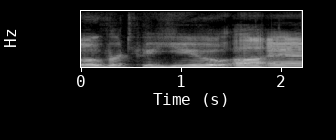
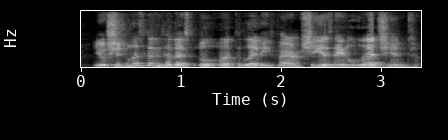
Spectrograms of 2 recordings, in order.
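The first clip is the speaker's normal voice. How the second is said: higher, eager praise; admiring rat folk; 6 semitones higher, 4 dB louder than usual. Acted. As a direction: talk her up like a devoted fan.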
